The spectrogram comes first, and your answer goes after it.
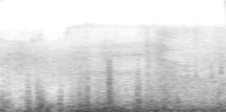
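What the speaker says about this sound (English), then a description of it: "Whoa, that was a good gust." A strong gust of wind buffets the microphone while a pulling stunt kite is flown through figure eights, a loud, roaring rush that swells and holds.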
